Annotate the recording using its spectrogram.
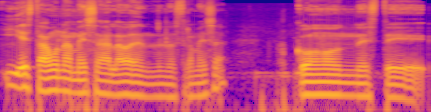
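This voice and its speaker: A man's voice: deep voice, lively intonation, unhurried, mellow, slight background noise. A man with a Mexican accent, co-hosting a casual podcast and telling stories in a laid-back, slangy way. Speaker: podcast co-host. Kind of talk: casual chat.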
